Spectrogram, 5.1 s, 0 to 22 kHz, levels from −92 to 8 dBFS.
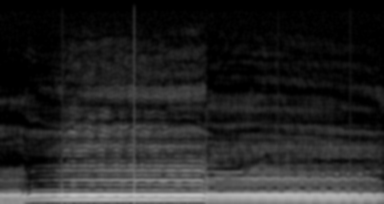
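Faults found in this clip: Audio missing between chunks: abrupt skips at 0.84, 1.80, 2.75, 3.71 and 4.66 s, roughly every second, each losing about 40 ms of music; likely chunked recorder dropping samples at buffer handover.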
